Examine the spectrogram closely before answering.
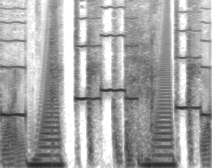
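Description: A pocket synthesizer plays its first default drum pattern: loud, buzzy electronic hits with deep booming thumps and sweeping noise, layered with steady high synthetic tones in a repeating loop, with no voices.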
